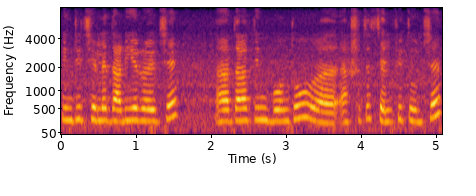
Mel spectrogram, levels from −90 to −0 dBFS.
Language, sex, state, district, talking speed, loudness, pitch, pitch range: Bengali, female, West Bengal, North 24 Parganas, 140 wpm, -16 LUFS, 255 Hz, 235-275 Hz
